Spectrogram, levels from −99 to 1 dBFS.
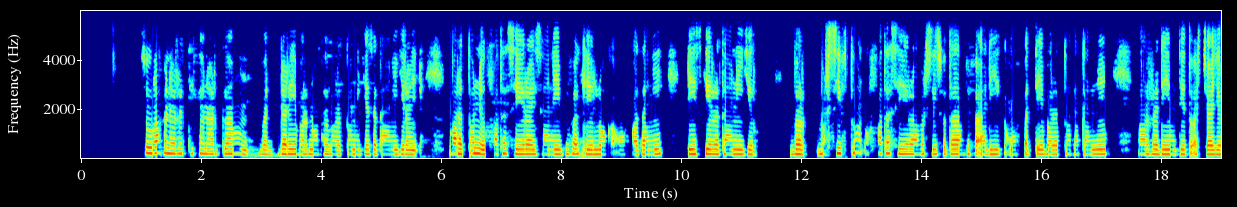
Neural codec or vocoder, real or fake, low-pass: none; real; 5.4 kHz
